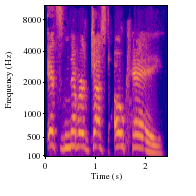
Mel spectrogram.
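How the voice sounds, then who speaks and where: An actress playing a mature, conflicted widow in a stage play reading, plain-spoken and emotional. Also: female voice, high-pitched, expressive, slow, highs cut off. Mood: conflicted, bitter. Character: Meryl, mature widow, conflicted between fondness and anger.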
